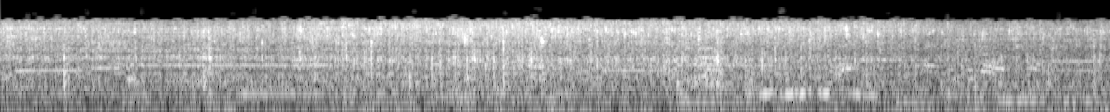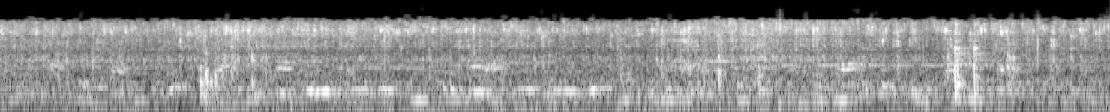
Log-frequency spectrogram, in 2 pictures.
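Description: Semolina-coated catla fish pieces sizzling steadily as they shallow-fry in hot oil in a stainless steel pot. A metal spatula scrapes and clicks against the pot now and then as the pieces are lifted out.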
